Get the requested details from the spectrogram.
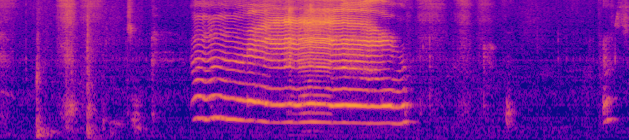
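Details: One sustained, loud wail of about two seconds between softer fussing, from a constipated premature triplet girl during a KST chiropractic adjustment; ordinary infant cry.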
